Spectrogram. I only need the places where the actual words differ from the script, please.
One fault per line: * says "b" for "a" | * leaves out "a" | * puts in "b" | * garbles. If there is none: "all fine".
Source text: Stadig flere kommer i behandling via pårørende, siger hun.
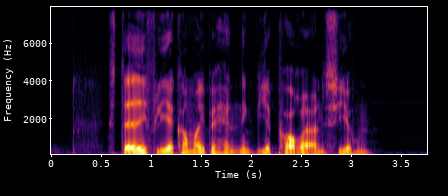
all fine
